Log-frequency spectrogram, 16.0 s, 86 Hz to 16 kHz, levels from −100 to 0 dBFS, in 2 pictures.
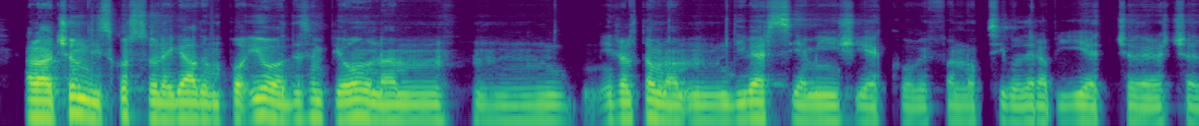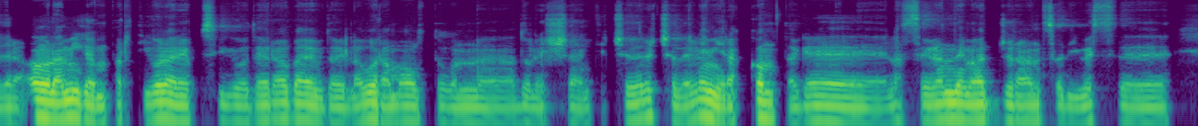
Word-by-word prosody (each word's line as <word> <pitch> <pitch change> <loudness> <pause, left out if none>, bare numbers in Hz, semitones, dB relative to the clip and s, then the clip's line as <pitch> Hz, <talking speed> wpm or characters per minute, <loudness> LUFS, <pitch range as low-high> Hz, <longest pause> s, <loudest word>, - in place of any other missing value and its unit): allora 125 -1 +9
c'è 150 - +5
un 140 - +9
discorso 125 +1 +1
legato 115 0 +5
un 105 0 -1
po' 120 +2 +1
io 130 -1 +6
ad 110 0 +1
esempio 115 0 +1
ho 125 +1 +6
una 110 -3 +4
mhmm, 110 0 -1
mhmm, 105 -1 -7 0.2
in 110 - -5
realtà 115 +2 +1
una 110 -3 +3
mhmm, 105 0 -2
diversi 115 +1 +1
amici, 105 0 -1
ecco, 100 0 -7
che 95 0 -7
fanno 100 0 -9
psicoterapia 100 0 -4
eccetera, 100 0 -5
eccetera. 95 -1 -7
Ho 130 - +6
1 120 - +7
amica 115 -1 +4
in 100 0 -1
particolare 110 -1 0
psicoterapeuta 105 -1 -3
che 95 - -4
lavora 105 0 0
molto 100 0 -5
con 95 0 -5
adolescenti 95 0 -8
eccetera, 115 +3 -3
eccetera. 105 -6 -5
E - - -2
lei 130 0 +3
mi 105 - +4
racconta 105 +1 -1
che 95 -2 -2
la 105 +1 -10
stragrande 110 +2 +1
maggioranza 105 -1 -2
di 100 -1 -8
queste 95 -2 -7
105 Hz, 185 wpm, -22 LUFS, 100-115 Hz, 0.2 s, allora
